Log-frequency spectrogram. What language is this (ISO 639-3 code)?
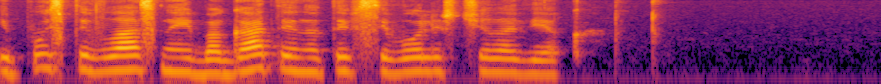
rus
